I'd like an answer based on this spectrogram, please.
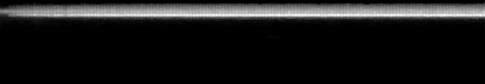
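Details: Grasshopper chorus fading in from quiet over the first second, then settling into a bright, sizzling trill with regular pulses roughly four per second and nothing else audible.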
